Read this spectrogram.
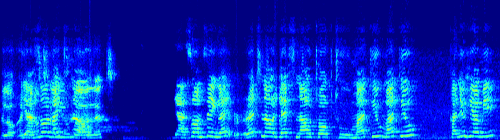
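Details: Adult woman speaking; ordinary speech.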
